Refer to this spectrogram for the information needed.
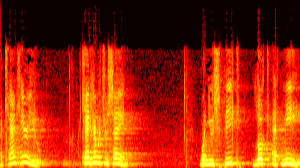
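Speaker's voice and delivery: put-on Irish brogue. Quoting a relentless woman, imitating an irish brogue. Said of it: "This is all said with an Irish brogue".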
